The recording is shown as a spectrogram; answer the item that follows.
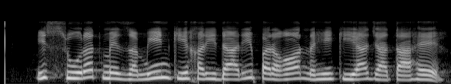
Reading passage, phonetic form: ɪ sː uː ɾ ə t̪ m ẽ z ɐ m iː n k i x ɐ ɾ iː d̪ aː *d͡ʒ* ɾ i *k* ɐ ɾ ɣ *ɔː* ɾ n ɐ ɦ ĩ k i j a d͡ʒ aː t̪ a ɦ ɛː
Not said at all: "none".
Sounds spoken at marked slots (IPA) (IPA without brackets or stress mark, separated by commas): none, p, ɔː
